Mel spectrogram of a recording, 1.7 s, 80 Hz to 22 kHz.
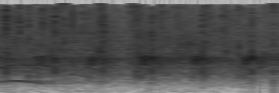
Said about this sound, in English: We've been married 43 years. Celebrated it just this last week. You can applaud, you know. Thank you.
